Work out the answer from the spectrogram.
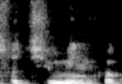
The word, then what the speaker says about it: Xochimilco: Aquí, aunque en español decimos Xochimilco, como ya nos recordaba Sofía la clase pasada, no es Xochimilco, es xochitl, ¿no?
